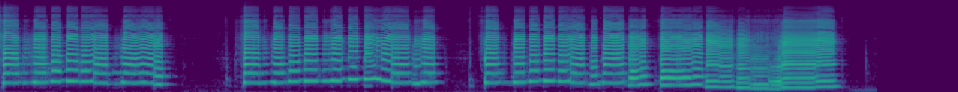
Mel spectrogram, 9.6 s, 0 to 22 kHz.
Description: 068 Ten Sax Straight (Ab) 12.wav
